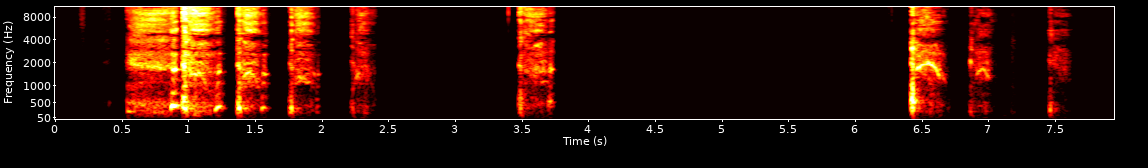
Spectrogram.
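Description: A run of short, husky coughs, a lone cough, then a few more: a mild chesty cough.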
